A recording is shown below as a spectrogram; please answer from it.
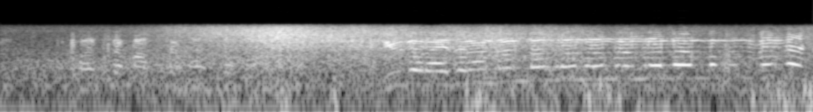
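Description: Wind rushing over the microphone, then a person's voice in one long, high held call that wavers slightly in pitch, starting about halfway through.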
